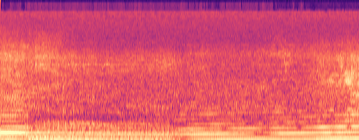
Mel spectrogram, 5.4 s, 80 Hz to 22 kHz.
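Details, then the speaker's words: Honda CB900 Bol d'Or cafe racer, first test ride: steady low engine drone with smooth pitch changes as revs vary, no popping, midrange much improved, but still running rich because main jets remain oversized. "good news is the bike is running better no pop filters and no tubercular sounds amazing and runs better so mid ranges is way better it's not perfect of course you're here on video and main jet is still too big"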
